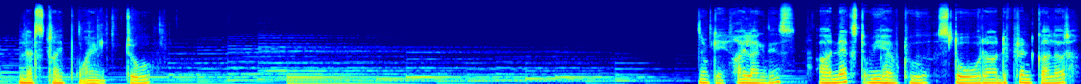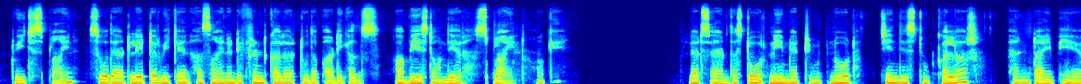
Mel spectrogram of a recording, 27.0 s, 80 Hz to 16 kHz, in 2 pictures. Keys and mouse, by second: 0.0-1.4 drag, 0.0 space, 1.8 shift+Right, 1.9 shift+Left, 2.5 space, 3.2-3.5 drag, 8.8 space, 9.4 click, 10.1-12.2 drag, 12.6-13.2 drag, 13.8 click, 15.6 right click, 16.6 right click, 17.1-18.7 right drag, 19.0 middle click, 19.6 shift+a, 24.2-25.9 drag, 26.0-27.0 drag.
